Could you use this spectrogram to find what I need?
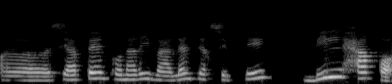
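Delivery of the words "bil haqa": accent on first syllable Bil, the ba syllable. Arabic letter pronunciation lesson, accenting the vowel of ba: stress on first syllable 'ba'. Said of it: "en accentuant sur harakat al-ba'".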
